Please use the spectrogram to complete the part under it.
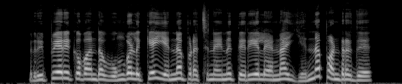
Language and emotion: Tamil, angry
